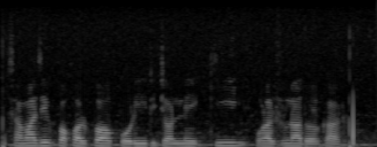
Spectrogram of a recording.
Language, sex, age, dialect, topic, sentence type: Bengali, male, 18-24, Rajbangshi, banking, question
